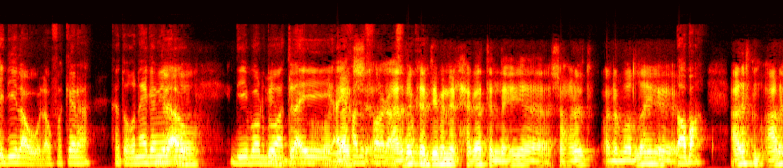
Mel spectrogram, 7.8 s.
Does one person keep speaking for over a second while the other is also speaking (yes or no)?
yes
